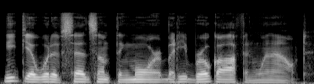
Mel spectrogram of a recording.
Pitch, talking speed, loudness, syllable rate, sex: 110 Hz, 250 wpm, -16 LUFS, 5.6 syllables/s, male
